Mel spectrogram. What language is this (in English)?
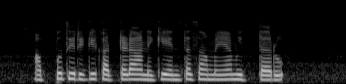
Telugu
